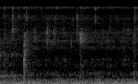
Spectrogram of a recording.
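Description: Tap running cold water into a sink for rinsing, a steady close gush of splashing flow with no voices.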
